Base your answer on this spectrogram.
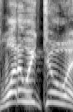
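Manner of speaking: squeaky, bewildered, very high pitch. Retelling a moment when someone tried to read super chats: imitating Beardo. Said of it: "He goes".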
